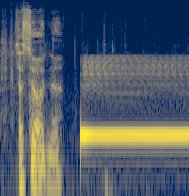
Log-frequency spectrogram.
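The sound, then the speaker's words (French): Ringing tone of an outgoing telephone call: after a short burst of speech, one steady, loud, mid-pitched tone starts and holds unbroken to the end. “Ça sonne. Il faut que quelqu'un réponde.”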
